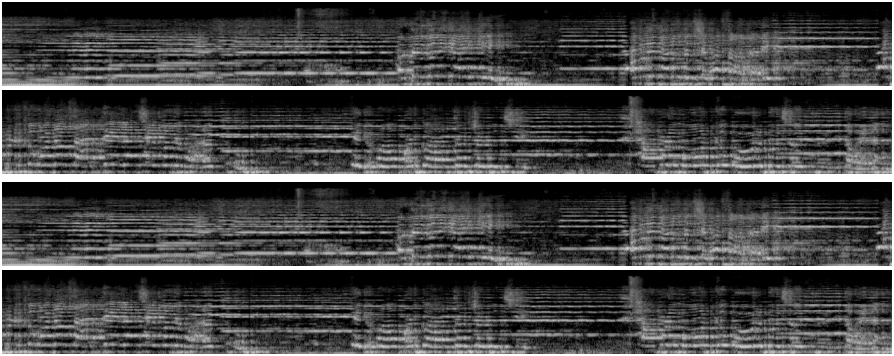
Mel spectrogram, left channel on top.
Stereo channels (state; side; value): identical; both; correlation 1.00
